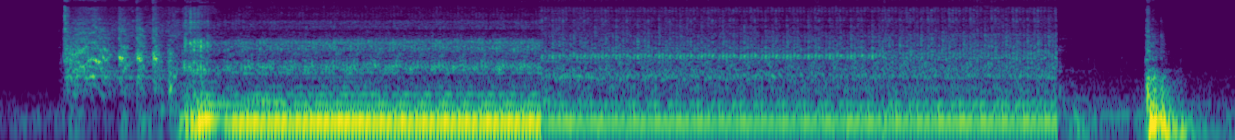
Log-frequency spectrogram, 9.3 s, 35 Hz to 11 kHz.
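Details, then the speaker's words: 2003 Dodge Ram 3500 Cummins 5.9L diesel after replacing serpentine belt and tensioner pulley: brief crank, quick start, steady deep idle with no belt squeal; normal start and idle after repair. "Well guys, we fixed our squeal. We replaced the belt and the tensioner pulley."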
